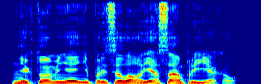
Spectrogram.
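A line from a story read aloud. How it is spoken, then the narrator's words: Sudden sharp loud. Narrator (Russian): неожиданно резко и громко сказал Володя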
